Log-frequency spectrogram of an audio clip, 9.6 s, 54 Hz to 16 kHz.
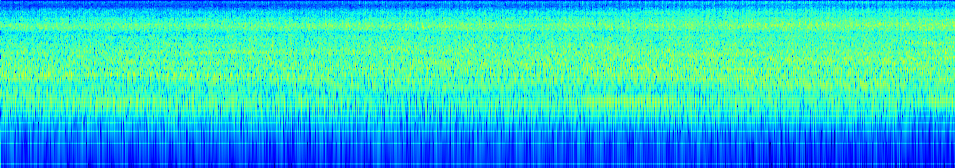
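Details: Lister ST3 diesel generator after fresh oil change, new voltage regulator, starter, air filter, fuel filter, fuel pump and plumbing: steady, even beat at constant speed, no knocks, misses or hunting; running healthy and smooth.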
